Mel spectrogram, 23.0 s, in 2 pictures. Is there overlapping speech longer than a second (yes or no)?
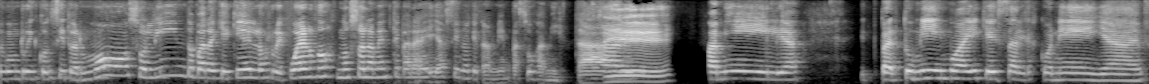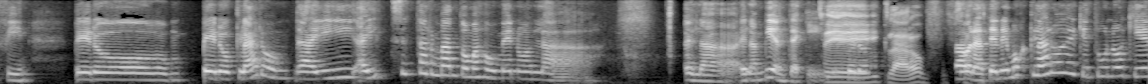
no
